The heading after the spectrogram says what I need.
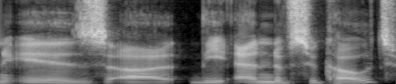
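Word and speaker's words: Sukkot: sit the say sukot spell it because I've seen it s u k k o t yeah the KK I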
